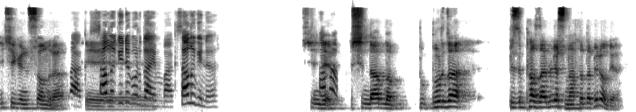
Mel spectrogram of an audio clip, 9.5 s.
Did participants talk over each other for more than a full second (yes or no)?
yes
